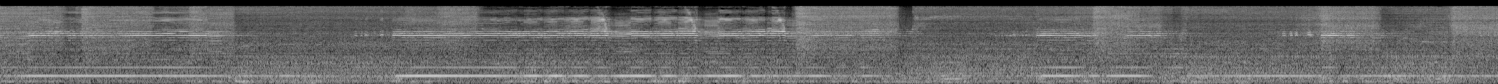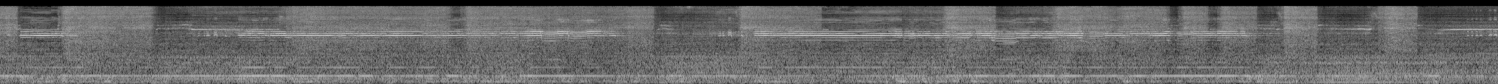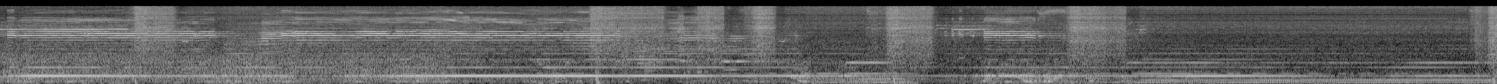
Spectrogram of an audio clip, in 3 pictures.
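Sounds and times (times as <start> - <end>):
hissing cutting noise: 0.0 - 44.9
router spindle whining: 0.0 - 44.9.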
